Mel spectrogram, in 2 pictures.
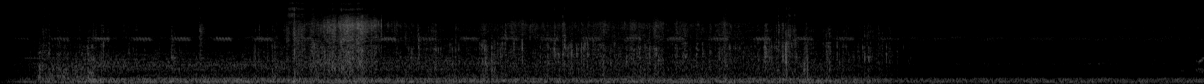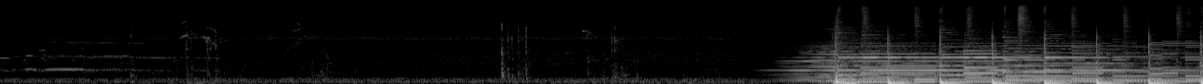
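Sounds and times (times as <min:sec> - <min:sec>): insect chirping: 0:00.0 - 0:19.8
footsteps crunching on trail: 0:00.3 - 0:09.0.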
